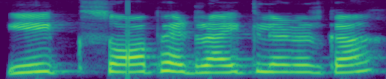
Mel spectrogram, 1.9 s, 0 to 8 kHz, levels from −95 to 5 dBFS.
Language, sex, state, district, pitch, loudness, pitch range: Hindi, female, Bihar, Muzaffarpur, 275 Hz, -14 LUFS, 265-285 Hz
